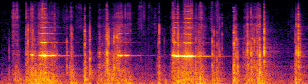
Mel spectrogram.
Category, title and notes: Sound effects > Objects / House appliances
The sound of a squeaky door lock closing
